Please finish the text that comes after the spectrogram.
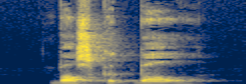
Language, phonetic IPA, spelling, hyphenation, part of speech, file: Dutch, [ˈbɑ(ː)s.kət.bɑl], basketbal, bas‧ket‧bal, noun, Nl-basketbal.ogg
- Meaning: 1. basketball (the sport) 2. basketball (the ball)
